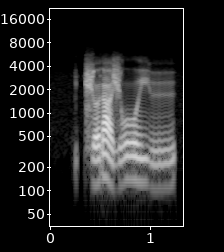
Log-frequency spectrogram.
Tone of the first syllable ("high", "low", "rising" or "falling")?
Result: rising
